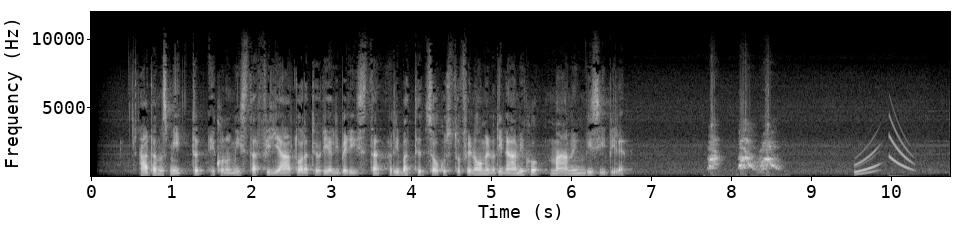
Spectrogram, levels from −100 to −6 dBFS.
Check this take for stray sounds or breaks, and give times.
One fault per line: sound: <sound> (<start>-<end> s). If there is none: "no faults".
sound: bark (7.7-8.8 s)
sound: chirp (9.5-10.3 s)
